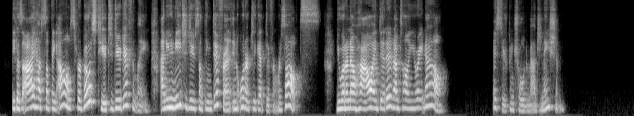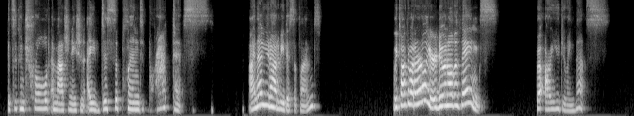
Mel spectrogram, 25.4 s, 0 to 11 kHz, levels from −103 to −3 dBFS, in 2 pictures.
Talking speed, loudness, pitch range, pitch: 165 wpm, -19 LUFS, 190-255 Hz, 225 Hz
